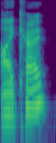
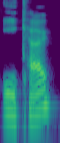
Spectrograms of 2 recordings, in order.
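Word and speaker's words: Ico: One of which is Ieko. I know the correct pronunciation is Eco from Team Eeko.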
